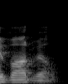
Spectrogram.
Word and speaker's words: Vaudeville: vaille plural I just I just say Vaudeville I don't pronounce the E I don't pronounce the e in Vaudeville no I'm talking about the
